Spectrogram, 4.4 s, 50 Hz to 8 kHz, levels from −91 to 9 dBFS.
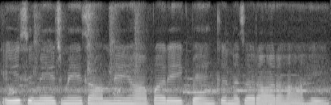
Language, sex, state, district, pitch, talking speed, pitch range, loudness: Hindi, female, Rajasthan, Jaipur, 205 Hz, 165 wpm, 195-210 Hz, -14 LUFS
